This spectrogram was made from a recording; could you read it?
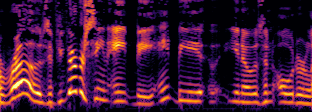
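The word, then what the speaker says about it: Aunt Bee: Well, not Aunt B. Ain't B. That's how they say it on the show.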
